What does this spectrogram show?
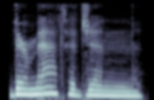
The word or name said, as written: dermatogen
